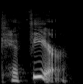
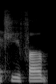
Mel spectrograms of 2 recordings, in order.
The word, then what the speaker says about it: kefir: Kefir, because it's also pronounced kefir. But I'll say kefir because I think that's what we here in the States say.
